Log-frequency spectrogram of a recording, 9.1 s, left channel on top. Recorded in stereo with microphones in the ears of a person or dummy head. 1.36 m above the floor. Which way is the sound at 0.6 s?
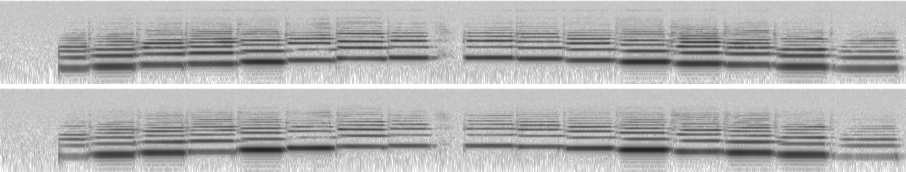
45° left (ahead or behind).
